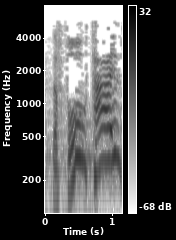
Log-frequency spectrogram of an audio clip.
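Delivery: slow, high, stretched "The full tithe?" in mock shock; incredulous, drawn-out question; mock disbelief. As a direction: drag it out like you can't believe it. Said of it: "you're like".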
